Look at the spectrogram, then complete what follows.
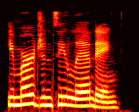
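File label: "emergency landing", British English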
